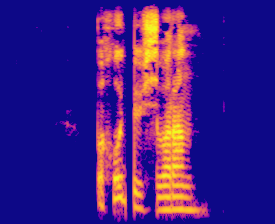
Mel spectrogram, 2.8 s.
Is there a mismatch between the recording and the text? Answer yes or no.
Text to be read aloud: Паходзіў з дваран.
no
